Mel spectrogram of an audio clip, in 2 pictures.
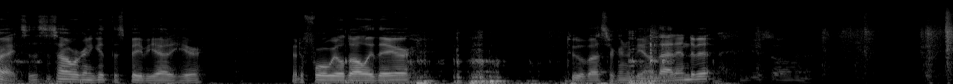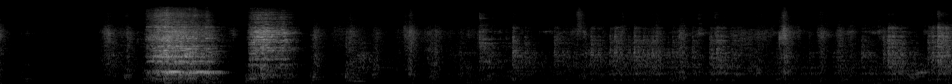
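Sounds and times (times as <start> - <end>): metal scraping clatters: 0.0 - 0.8, 3.1 - 7.4, 11.0 - 12.6, 14.1 - 19.0
steel frame clanking and rattling: 3.3 - 7.3, 14.2 - 19.0.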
